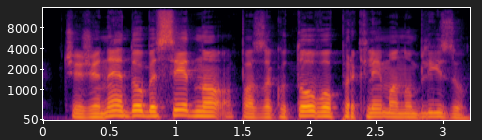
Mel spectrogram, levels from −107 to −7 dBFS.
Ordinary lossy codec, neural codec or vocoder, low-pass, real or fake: none; vocoder, 44.1 kHz, 128 mel bands every 256 samples, BigVGAN v2; 14.4 kHz; fake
